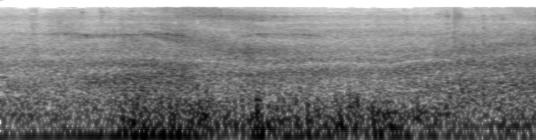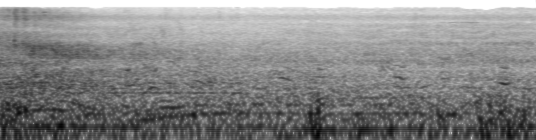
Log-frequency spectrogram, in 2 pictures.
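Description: Wind blows outdoors, rumbling steadily.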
